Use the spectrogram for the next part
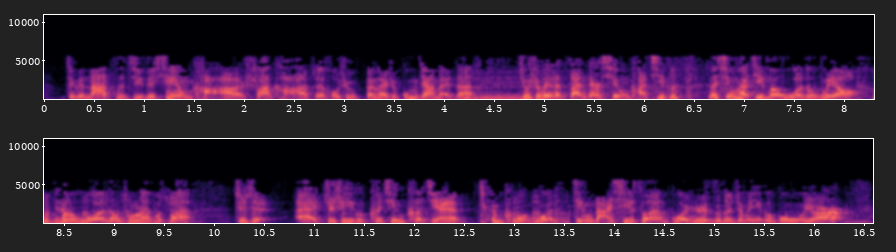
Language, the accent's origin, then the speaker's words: Chinese; China; 就是我作为一个大陆人，尤其我一说大家都有同感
